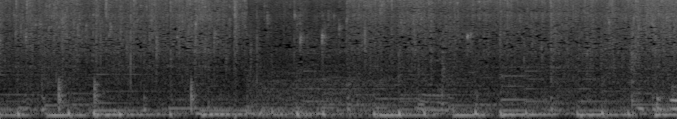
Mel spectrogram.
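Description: Chopped garlic, ginger and onion sizzling in hot oil in a wok, with a wooden spatula scraping and tapping the pan as the aromatics are stirred.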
